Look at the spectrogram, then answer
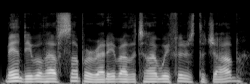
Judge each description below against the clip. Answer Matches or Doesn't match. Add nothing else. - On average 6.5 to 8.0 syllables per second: Matches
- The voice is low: Matches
